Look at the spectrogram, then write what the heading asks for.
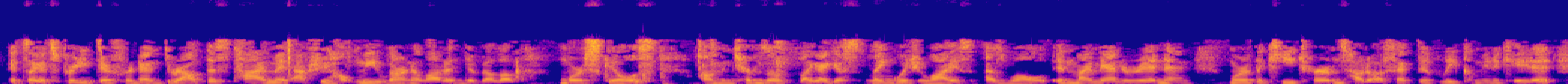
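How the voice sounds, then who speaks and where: A woman's voice: lowish voice, little pitch movement, fairly quick, highs cut off, slight background noise. A young woman guest in a casual podcast chat, rambling and filling her talk with "like" and "um". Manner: rambling, heavy use of "like" and "um".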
